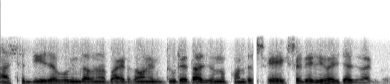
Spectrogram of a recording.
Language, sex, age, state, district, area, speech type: Bengali, male, 18-30, West Bengal, Jhargram, rural, conversation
